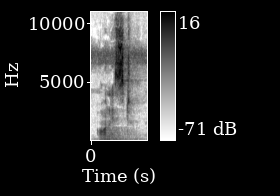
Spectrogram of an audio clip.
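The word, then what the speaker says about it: honest: एंड ऑनेस्ट एंड ऑनेस्ट इसमें ए silent है याद रखें ऑनेस्ट नेस्ट नहीं नेस्ट है अगर कोई चीज बहुत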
